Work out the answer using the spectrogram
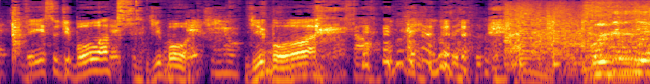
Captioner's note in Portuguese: risos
